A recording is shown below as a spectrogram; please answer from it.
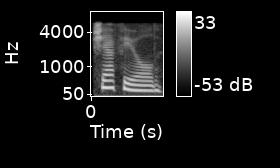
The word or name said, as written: Sheffield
